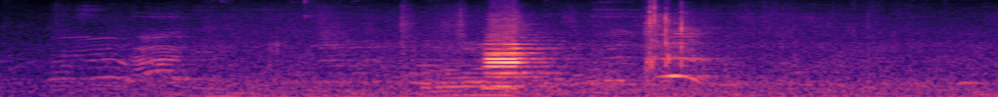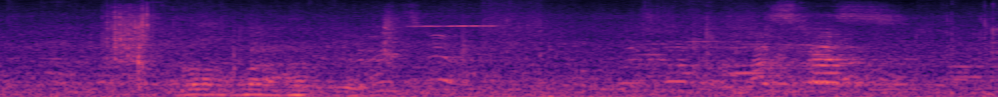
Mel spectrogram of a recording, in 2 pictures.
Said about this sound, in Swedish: Att ta sig på egen hand är svårt i Jordanien. Sarka är inte den enda platsen där bilarna kör kors och tvärs, där trafiksignaler saknar ljud, hur nu dessa skulle höras i vimlet, och där skyltar med punktskrift i princip saknas helt.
